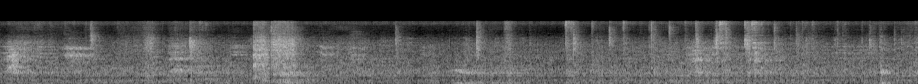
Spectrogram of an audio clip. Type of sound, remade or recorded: remade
